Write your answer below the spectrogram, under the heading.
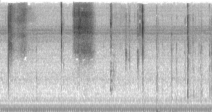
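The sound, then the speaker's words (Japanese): A short, bright hiss as the cap is twisted open on a bottle of fizzy muscat-flavoured drink, amid scattered light clicks and taps over a steady low hum. “プシューと言うて開きましたわ。”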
